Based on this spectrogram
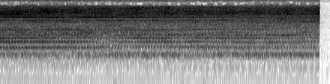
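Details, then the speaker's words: Vertical well jet pump just after its seals were replaced, mounted higher than the tank: a steady hissy motor roar that never changes, then a sudden cutoff. The pump runs without catching prime. "wait and see if it's going to catch up doesn't look like it"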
